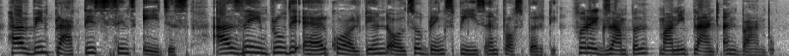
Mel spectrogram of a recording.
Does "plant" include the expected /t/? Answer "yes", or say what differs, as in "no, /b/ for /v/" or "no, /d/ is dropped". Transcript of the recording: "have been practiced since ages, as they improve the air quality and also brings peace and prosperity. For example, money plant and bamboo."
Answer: yes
